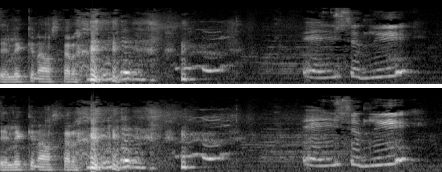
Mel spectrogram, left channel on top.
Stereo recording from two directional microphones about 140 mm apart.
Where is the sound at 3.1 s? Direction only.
15° left (ahead or behind).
